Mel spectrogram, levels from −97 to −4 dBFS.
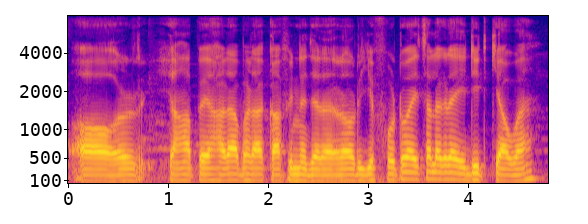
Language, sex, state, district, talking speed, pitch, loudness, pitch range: Hindi, male, Bihar, Araria, 260 wpm, 110 Hz, -16 LUFS, 105-110 Hz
